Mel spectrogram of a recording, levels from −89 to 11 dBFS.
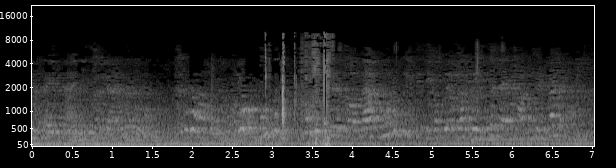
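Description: Everyday sound, dull and smeared throughout, with plainly audible AAC compression damage likely the cause, fitting roughly 24 kbps; a spectrogram shows a hard ceiling at 10.1 kHz.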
